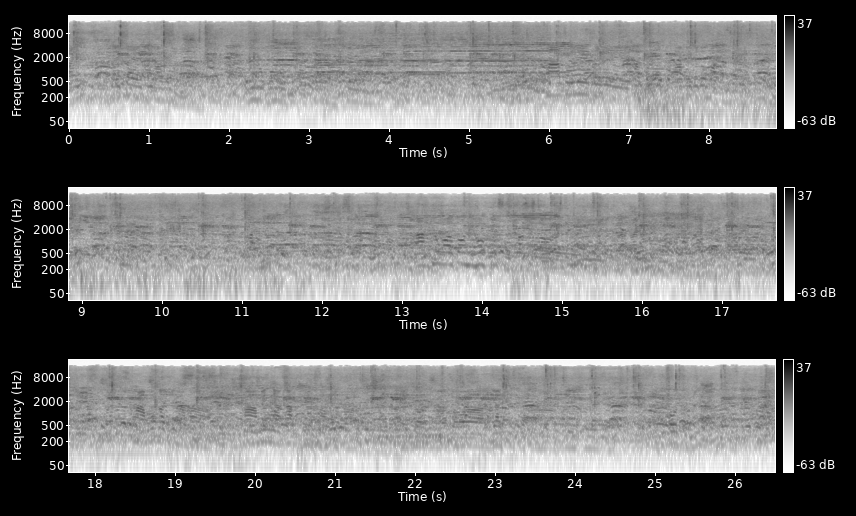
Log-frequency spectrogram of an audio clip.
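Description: A large crowd of men and women chants and shouts outdoors.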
